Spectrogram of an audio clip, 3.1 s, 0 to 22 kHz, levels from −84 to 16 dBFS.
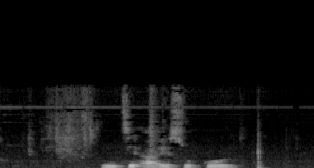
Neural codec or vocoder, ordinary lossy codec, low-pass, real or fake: none; MP3, 96 kbps; 10.8 kHz; real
